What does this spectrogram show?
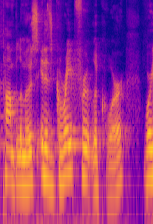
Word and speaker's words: Pamplemousse: I pronounced that because I looked up the pronunciation because I was calling it Pamplemousse before which I guess is a Americanized version of Pomplamoose right I don't know it is pronounced Pomplamoose it is grapefruit liqueur we're using the combi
